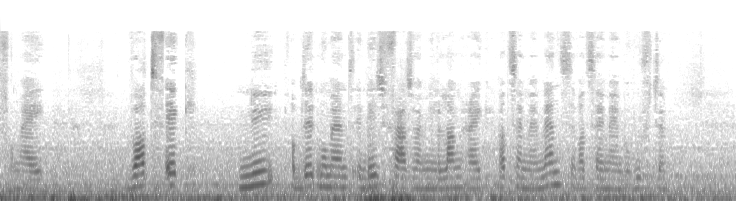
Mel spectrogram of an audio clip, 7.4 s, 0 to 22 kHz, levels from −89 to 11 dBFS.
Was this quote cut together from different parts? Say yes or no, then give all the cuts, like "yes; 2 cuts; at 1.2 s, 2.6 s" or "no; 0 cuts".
yes; 2 cuts; at 1.6 s, 4.4 s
